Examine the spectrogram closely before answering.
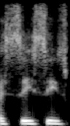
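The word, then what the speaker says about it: Cici's: It's spelled C-I-C-I, Cece's Pizza.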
